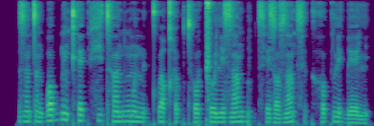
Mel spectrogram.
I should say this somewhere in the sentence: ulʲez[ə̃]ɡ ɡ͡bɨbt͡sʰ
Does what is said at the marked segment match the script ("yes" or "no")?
no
